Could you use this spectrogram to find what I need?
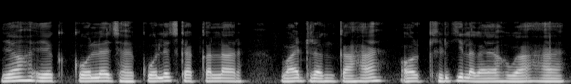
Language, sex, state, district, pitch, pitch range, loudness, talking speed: Hindi, male, Jharkhand, Palamu, 145 Hz, 140-155 Hz, -14 LUFS, 170 wpm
